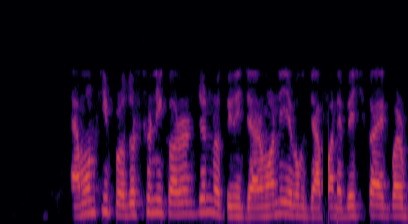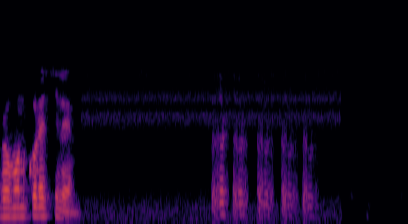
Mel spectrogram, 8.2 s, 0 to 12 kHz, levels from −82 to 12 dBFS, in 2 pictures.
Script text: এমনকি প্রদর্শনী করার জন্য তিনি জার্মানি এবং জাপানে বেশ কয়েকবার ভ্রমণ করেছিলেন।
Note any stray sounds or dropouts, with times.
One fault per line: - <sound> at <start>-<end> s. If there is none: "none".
- dropout at 3.2-3.3 s
- laugh at 6.2-7.3 s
